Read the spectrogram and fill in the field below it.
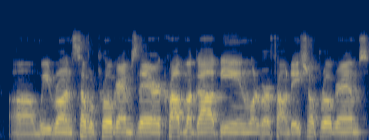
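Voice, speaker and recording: A moderate pace in an American accent, with monotone, flat intonation. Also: man, medium pitch for a man. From Florida. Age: 40s. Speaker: martial arts instructor. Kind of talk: casual chat.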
